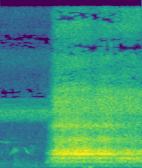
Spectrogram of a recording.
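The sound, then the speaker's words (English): A deep breath taken together by a group during a guided healing meditation: near-silence, then one long airy inhale or exhale swells up about a third of the way in and holds steady to the end. “we're grateful and thankful right now to take this holy breath together”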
